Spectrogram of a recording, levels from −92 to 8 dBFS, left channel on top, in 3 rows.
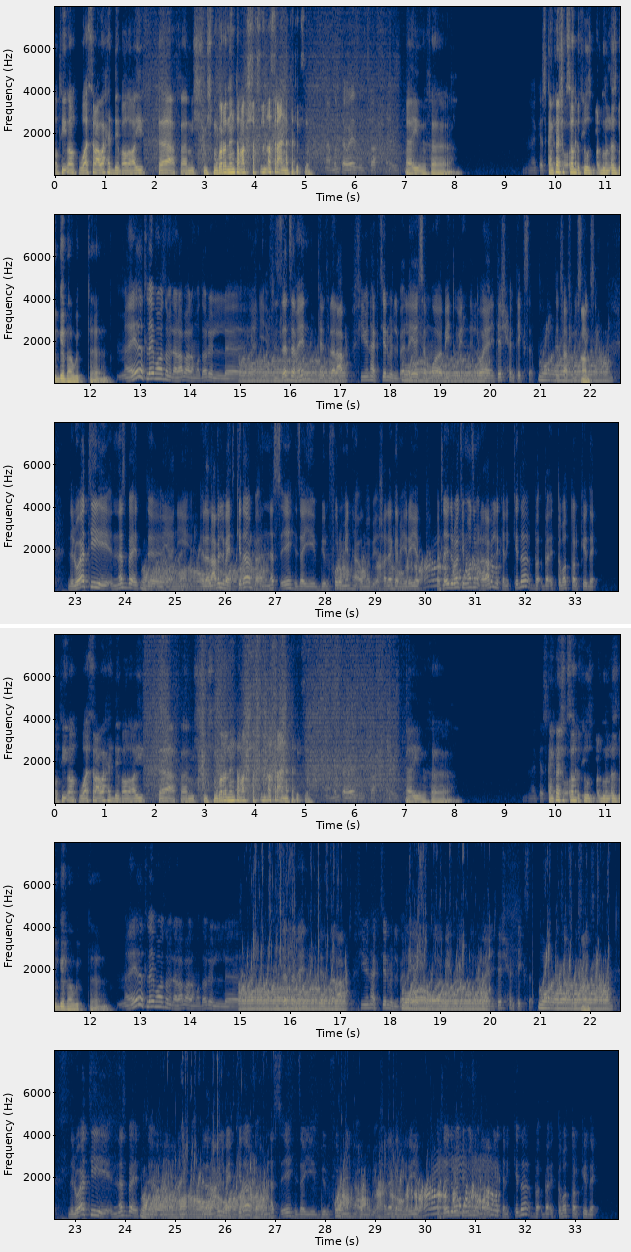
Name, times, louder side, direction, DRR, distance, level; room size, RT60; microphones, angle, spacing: voice 1, 0.0-1.8 2.1-5.1 7.0-8.0 9.9-12.4 21.8-22.0, left 6 dB, 65° left, 0.3 m, -26 dB
fabric sounds, 1.7-7.1, right 2 dB, 25° right, 2.1 m, -46 dB
voice 2, 4.3-4.6 5.4-6.9 9.5-9.8 10.2-10.3 12.5-17.2 17.4-20.8 21.3-22.0 22.6-29.9 30.2-33.4, left 5 dB, 85° left, 0.7 m, -40 dB
sound 1, 15.0-17.2 18.2-20.0 20.8-22.5 22.8-22.9 24.3-27.0 27.9-28.0 28.2-31.5, right 6 dB, 70° right, 0.4 m, -38 dB
7.3 x 5.0 x 3.8 m
head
